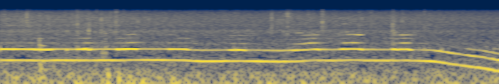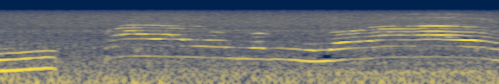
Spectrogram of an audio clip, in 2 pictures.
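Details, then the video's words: Two neighbours' cats in a garden disagreement, off camera, yowling before fighting: long drawn-out moaning wails that hold level, then slide down and rise again, with one cat answering in a higher, wavering tone. "Cats Fighting and Sound of it Off Camera"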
